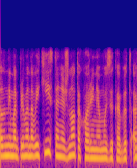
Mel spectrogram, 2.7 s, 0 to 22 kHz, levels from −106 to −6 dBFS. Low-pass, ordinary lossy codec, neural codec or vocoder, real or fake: 7.2 kHz; Opus, 16 kbps; none; real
